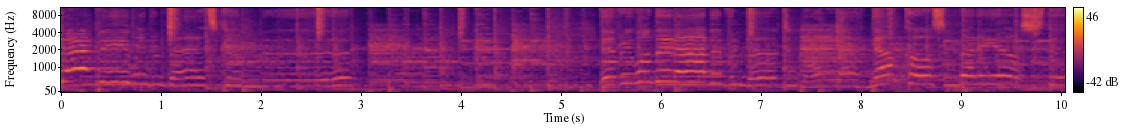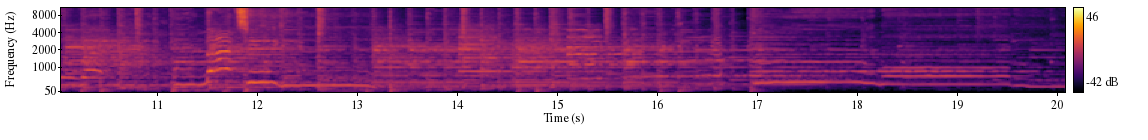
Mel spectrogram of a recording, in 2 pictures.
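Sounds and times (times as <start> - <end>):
strummed acoustic guitar: 0.0 - 20.0
sliding melody line: 11.2 - 17.8.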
